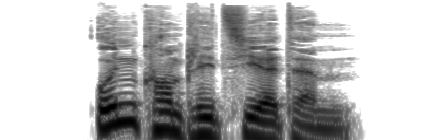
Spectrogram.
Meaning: strong dative masculine/neuter singular of unkompliziert
- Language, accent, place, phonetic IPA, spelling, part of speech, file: German, Germany, Berlin, [ˈʊnkɔmplit͡siːɐ̯təm], unkompliziertem, adjective, De-unkompliziertem.ogg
